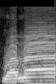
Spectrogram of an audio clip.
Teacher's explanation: वमा, अलिफ मद्दा, अलिफ में शाह मद्दा होता है, अलिफ से पहले ज़बर होता है। अलिफ मद्दा को एक अलिफ के बराबर खींच कर पढ़ेंगे।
